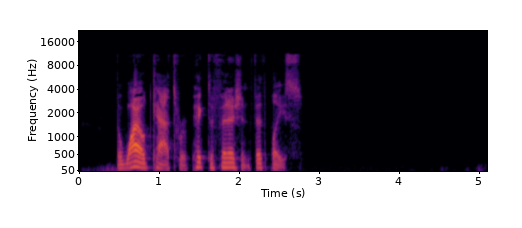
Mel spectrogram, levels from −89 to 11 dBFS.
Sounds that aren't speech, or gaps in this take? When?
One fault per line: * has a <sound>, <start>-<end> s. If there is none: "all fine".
all fine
